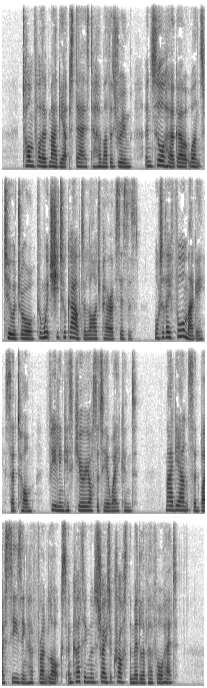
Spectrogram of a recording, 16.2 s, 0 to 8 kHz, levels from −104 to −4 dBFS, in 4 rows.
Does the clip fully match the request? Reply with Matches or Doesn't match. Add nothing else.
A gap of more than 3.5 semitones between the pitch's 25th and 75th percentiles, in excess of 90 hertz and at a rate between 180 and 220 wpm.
Doesn't match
